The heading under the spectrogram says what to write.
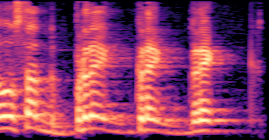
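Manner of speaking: high call of a bus helper, telling the driver to brake; lightly voiced bus helper; bus helper shouting to driver. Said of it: "ও যা".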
